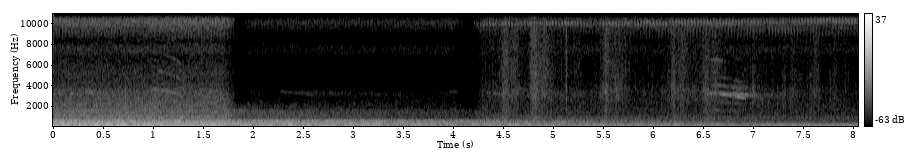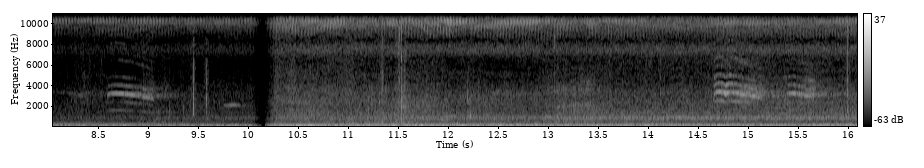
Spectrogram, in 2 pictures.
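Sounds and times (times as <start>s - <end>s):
low rumble: 0.0s - 15.8s
bird chirps: 6.2s - 7.4s, 8.0s - 10.1s, 14.6s - 15.9s.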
